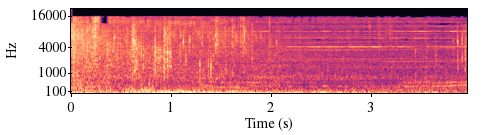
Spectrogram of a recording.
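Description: A gloved fist lands a hard punch on a body.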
